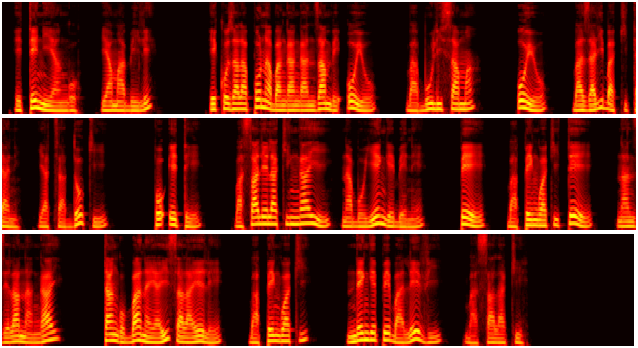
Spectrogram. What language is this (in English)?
Lingala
